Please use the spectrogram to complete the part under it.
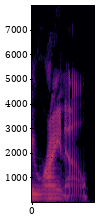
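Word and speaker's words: RINO: rhino, which is, of course, the term for Republican in name only. It's not the R-H-I-N-O. Right. There is no H. The H is silent in this acronym.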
